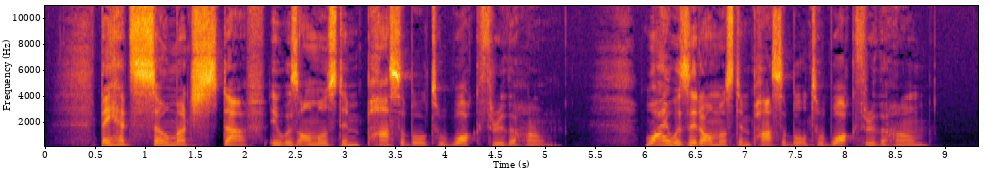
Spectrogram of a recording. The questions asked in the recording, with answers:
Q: Why was it almost impossible to walk through the home?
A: It was almost impossible to walk through the home because they had so much stuff.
